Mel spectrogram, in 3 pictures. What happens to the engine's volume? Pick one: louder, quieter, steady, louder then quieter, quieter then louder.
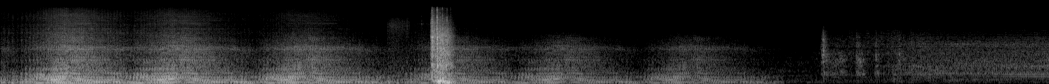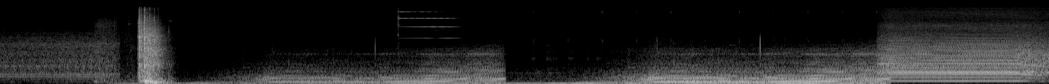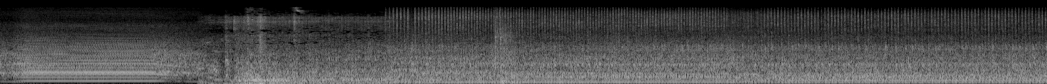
quieter then louder.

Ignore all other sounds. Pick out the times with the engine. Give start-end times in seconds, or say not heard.
0.0-31.4.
